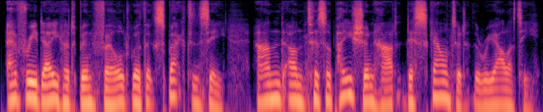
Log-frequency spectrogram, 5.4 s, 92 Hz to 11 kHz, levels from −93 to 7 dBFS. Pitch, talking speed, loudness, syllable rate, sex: 135 Hz, 145 wpm, -17 LUFS, 5.5 syllables/s, male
